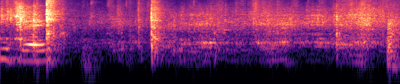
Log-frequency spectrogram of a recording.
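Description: A taped cardboard parcel being opened by hand: a sharp snap about one and a half seconds in, then the rustle of tape and cardboard flaps being pulled open.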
